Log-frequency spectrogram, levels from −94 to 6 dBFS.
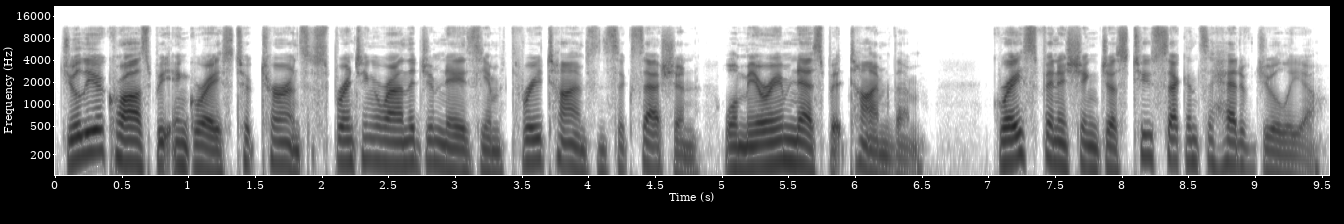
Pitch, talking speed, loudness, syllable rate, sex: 140 Hz, 170 wpm, -20 LUFS, 5.4 syllables/s, female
